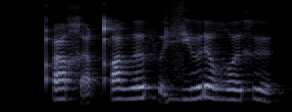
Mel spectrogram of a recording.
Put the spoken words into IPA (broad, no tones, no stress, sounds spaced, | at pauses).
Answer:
qʼ ɵ χ ɛ̰ qʼ ɒ ð ə θ ə̰ zʲ ɵ ɾ ɘ ʁʷ ɘ x ʏ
